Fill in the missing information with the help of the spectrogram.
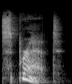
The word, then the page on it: sprat: British English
